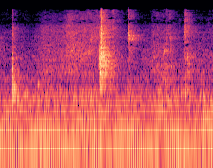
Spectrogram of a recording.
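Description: Faint eating sounds: two short clicks about a second apart over a steady low hum.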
